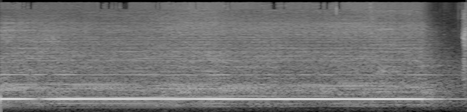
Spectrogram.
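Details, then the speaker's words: Civic converted to AWD, first start after build: fuel pump just plugged back in after fuel level wiring, primes with a clear steady whine about four seconds then cuts off cleanly; normal fuel pump priming. "the fuel pump priming sound is something I don't think I'll ever get over it sounds so [Music] sick"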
